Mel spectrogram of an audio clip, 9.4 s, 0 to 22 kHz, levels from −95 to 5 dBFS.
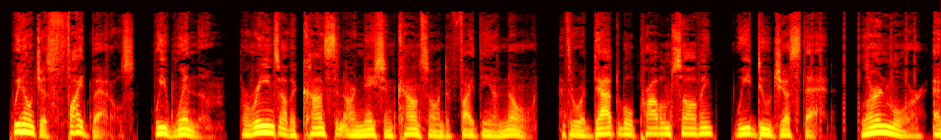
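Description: From 7.96 s to 9.16 s, GSM signalling bursts break into the speech: a galloping dit-dit-dit of short buzzes sitting around 20 dB below the voice. A nearby 2G phone is exchanging brief signalling transmissions, and the audio circuitry rectifies that RF into a pulse train repeating at about 217 Hz. On a spectrogram this shows as clustered vertical stripes with harmonics stacked at 217 Hz spacing. The waveform shows matching groups of sharp, evenly spaced spikes.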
